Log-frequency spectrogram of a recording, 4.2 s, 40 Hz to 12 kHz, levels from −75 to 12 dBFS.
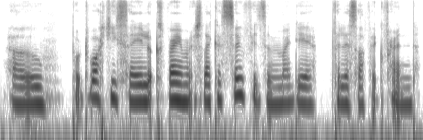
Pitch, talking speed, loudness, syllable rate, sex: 185 Hz, 210 wpm, -18 LUFS, 5.5 syllables/s, female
